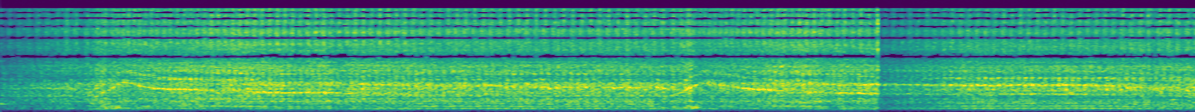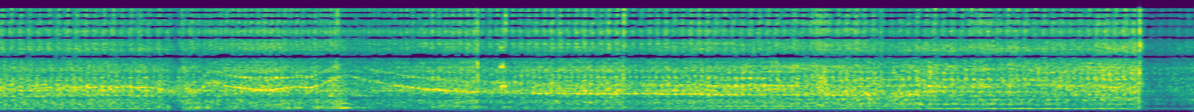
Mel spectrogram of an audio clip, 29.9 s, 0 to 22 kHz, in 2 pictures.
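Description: Moskvitch 402's four-cylinder side-valve engine running steadily, its note rising and falling briefly a few times. The owner notes a slightly noisy water pump and valve clearances that need adjusting.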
